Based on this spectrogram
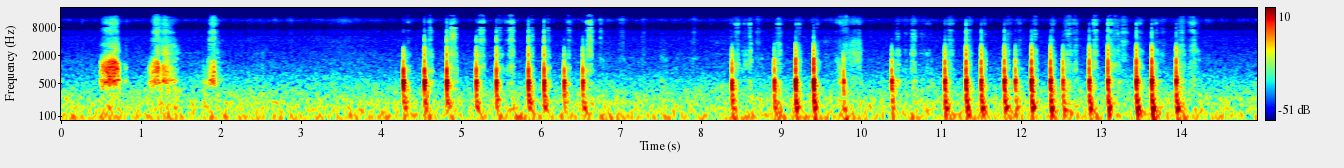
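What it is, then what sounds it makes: Stylus writing on a matte paper-like screen film. A stylus writes large kanji on an iPad screen covered with a matte plastic paper-like film. Three longer, soft scratching strokes come first, followed after a short pause by bursts of short, crisp taps and scratches with a brief lull in the middle. The sound is dry and close, with each stroke stopping almost instantly.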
